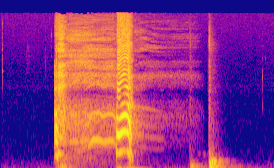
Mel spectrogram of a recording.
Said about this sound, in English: Sorry, I just banged on the table.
